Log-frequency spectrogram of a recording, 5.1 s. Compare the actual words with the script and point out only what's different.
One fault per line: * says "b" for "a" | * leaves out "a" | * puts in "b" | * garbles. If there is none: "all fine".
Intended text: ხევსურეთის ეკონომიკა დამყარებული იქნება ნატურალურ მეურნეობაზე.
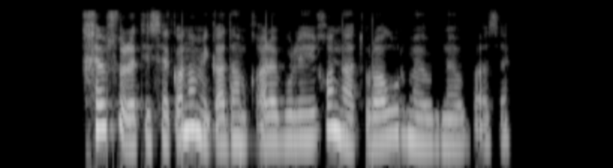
* says "იყო" for "იქნება"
